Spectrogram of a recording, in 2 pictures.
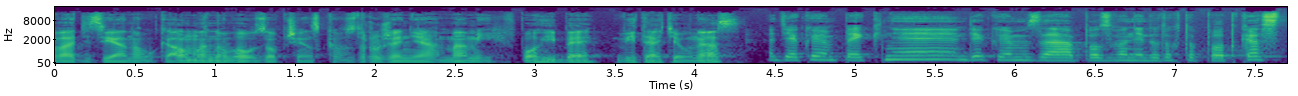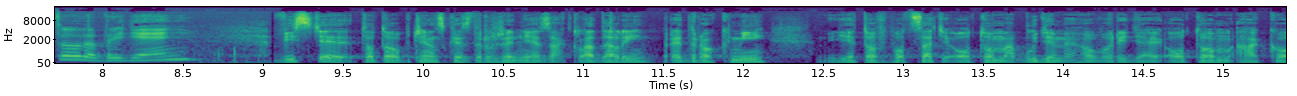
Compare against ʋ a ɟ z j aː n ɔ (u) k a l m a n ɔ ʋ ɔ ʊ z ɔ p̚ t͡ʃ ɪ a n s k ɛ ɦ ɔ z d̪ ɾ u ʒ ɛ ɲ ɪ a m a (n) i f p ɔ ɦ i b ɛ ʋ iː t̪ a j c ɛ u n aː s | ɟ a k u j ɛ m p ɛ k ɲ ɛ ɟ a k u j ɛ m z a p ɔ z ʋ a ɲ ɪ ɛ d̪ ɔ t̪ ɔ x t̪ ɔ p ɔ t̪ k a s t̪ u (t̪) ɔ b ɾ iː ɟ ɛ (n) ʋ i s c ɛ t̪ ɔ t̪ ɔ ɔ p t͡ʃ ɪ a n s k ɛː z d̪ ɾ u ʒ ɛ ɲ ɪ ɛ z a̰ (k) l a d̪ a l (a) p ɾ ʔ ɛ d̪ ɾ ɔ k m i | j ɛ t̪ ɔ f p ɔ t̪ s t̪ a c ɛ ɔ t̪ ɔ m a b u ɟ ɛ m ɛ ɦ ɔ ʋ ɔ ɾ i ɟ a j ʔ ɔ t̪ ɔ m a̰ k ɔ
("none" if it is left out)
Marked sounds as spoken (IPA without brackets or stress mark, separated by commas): ʊ, m, d̪, ɲ, k, i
